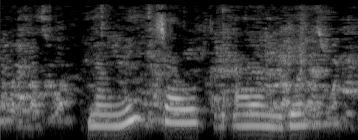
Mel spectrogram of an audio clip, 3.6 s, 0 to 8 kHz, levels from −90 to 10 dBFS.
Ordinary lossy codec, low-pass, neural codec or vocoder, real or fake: AAC, 32 kbps; 7.2 kHz; none; real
